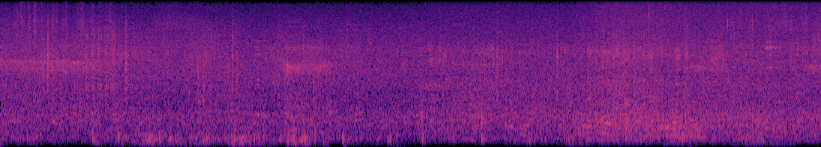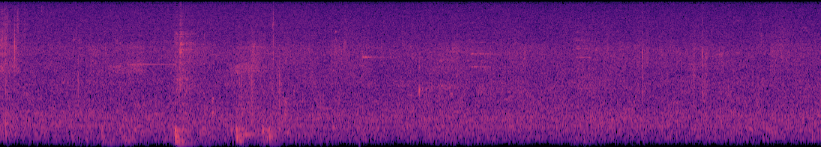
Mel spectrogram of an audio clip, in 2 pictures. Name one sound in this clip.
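A crowd of men and women murmur and chatter throughout a large echoing hall.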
